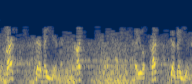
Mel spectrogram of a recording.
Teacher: إذن الدال الساكنة إذا جاءت بعدها الطاء التاء ندمج الدال الساكنة بالتاء فيصبح تاء مشددة بدون غنة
